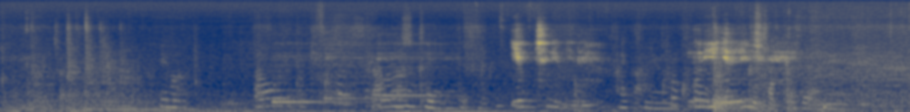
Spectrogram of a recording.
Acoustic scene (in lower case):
elevator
